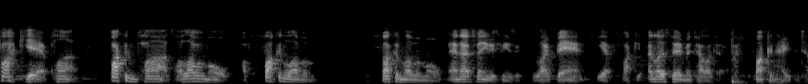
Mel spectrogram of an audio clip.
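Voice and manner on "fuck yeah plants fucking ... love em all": gushing, effusive, with free swearing. Acting out a bearded gardener's answer about his favorite plant: imitating Costa. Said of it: "He's like".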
